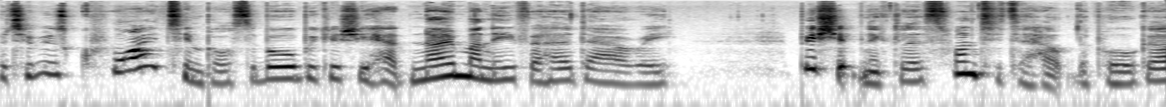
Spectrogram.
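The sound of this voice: The recording captures an unforced reading voice.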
